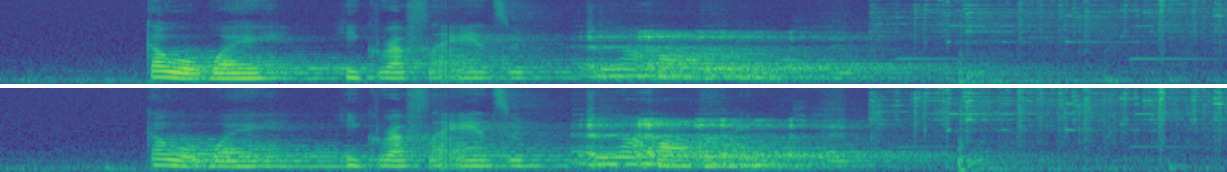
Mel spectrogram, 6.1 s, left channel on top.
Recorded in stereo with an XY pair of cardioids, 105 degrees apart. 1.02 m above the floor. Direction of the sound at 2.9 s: 55° right.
